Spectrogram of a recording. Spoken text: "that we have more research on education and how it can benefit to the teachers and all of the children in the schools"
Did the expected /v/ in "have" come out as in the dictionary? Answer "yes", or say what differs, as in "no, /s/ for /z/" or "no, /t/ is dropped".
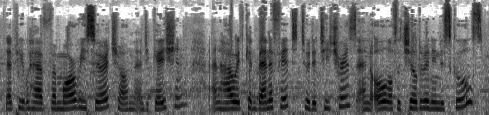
yes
